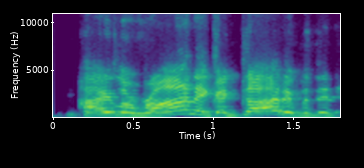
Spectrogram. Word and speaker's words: hyaluronic: pronounce it for me hydrochloric acid did i pronounce that right i don't think so uh hydrolonic acid you've got to teach me that word before our next call say it one more time hyaluronic hydrolonic hyaluronic acid hyaluronic i got it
